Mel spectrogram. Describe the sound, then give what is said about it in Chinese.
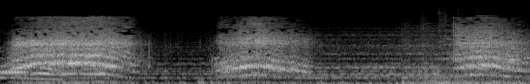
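The largest elephant of a herd, standing between a calf and a lion, raises its trunk and roars loudly three times, each harsh, trumpeting blast lasting about a second and separated by short pauses, over a low rumbling background. “然后竖起了象鼻，发出了巨大的吼声。”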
